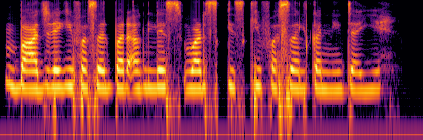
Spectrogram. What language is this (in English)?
Hindi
